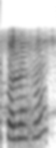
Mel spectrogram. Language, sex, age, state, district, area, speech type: Tamil, female, 45-60, Tamil Nadu, Nilgiris, rural, conversation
